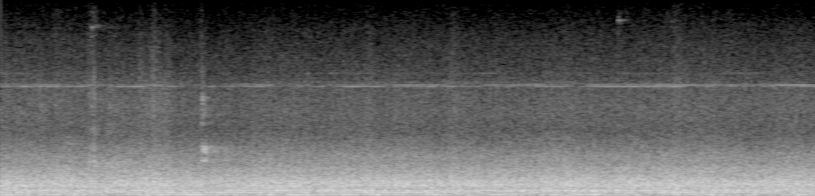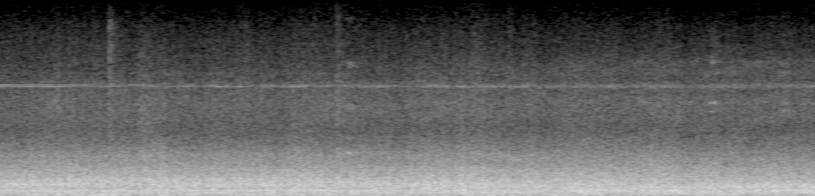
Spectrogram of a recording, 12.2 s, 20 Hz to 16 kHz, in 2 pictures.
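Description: CTA Morrison-Knudsen 3200-series subway train standing at an underground platform, giving off a steady hum with a low tone. It starts to move off near the end.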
